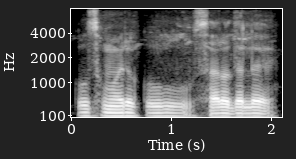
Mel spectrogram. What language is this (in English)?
Odia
